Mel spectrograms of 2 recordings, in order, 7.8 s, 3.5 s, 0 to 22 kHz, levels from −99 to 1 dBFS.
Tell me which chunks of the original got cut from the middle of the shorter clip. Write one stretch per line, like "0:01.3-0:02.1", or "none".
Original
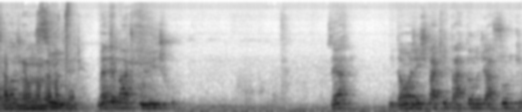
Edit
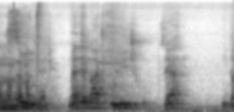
0:02.7-0:04.8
